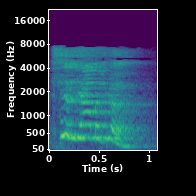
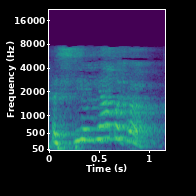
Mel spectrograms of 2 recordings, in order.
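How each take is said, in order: First: "Steel yarmulke" hit high and falling; punchline repeat. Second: Steel yarmulke drawn out, higher; teaching the term; explaining slowly. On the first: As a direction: repeat "Steel yarmulke" for the laugh, much higher. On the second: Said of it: "barzel is steel". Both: Shown as a demonstration.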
